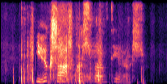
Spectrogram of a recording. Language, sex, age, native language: Icelandic, female, 10, Icelandic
